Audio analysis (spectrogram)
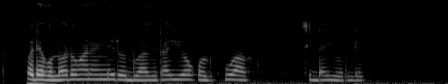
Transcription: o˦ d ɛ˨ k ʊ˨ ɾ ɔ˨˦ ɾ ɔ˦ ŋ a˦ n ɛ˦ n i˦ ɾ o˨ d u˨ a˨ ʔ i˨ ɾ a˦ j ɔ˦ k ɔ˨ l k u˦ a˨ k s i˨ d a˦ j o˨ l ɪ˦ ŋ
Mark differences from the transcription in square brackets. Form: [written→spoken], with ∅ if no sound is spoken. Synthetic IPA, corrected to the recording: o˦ d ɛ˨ k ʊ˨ [ɾ→l] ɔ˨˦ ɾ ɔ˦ ŋ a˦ n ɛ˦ n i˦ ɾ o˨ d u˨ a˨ [ʔ→k] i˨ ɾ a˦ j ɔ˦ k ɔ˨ l k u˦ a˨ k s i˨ d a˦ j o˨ l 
